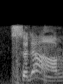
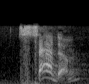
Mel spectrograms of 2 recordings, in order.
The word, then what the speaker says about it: Saddam: reason for that okay Saddam is the Arabic word that means Prince Sadam spelled the same way pronounced differently means hores rear end George Bush called him Sadam who saying anyway Saddam thinks he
